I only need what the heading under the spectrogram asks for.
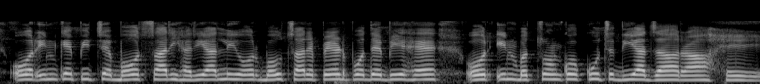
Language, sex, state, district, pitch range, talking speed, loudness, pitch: Marwari, female, Rajasthan, Nagaur, 220-235 Hz, 165 wpm, -21 LUFS, 230 Hz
